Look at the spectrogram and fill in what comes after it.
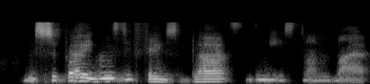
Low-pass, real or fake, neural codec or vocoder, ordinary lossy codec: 7.2 kHz; fake; codec, 16 kHz, 0.5 kbps, FreqCodec, smaller model; MP3, 48 kbps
